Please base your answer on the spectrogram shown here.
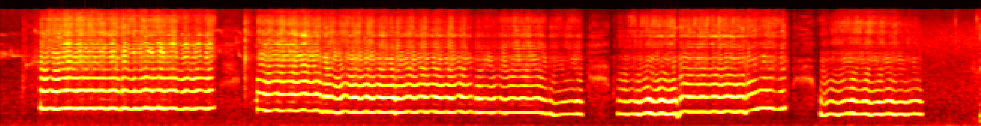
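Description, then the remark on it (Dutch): A buzzy, kazoo-like tune played by one person on a cupped hand, fairly loud, in several sustained phrases with wavering pitch and short pauses between them. No one talks. “als je dat dus net zo speelt en als een kazoo, dan kan je op je hand spelen”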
